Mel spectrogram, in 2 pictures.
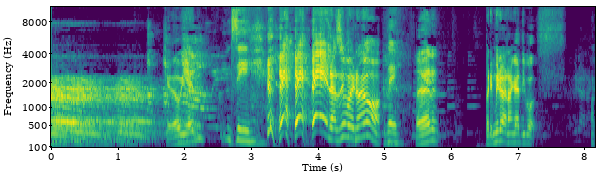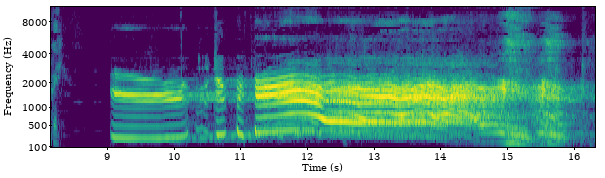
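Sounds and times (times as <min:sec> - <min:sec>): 
person vocally imitating a bear's howl: 0:00.0 - 0:02.2, 0:09.0 - 0:16.2
laughter: 0:01.4 - 0:02.4, 0:03.0 - 0:04.4
speech: 0:01.9 - 0:05.9, 0:06.5 - 0:07.5, 0:08.1 - 0:08.4.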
